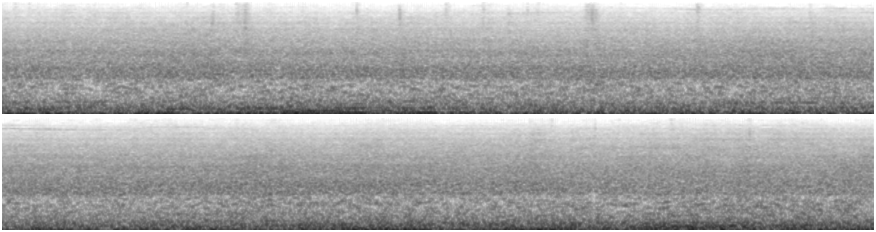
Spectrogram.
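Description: Traffic on a rain-soaked city street: a steady hiss of tyres on wet asphalt over a low rumble.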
